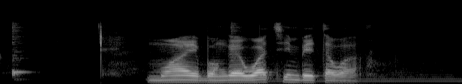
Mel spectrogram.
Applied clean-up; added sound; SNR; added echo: none; Cowbell; 18 dB; none.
